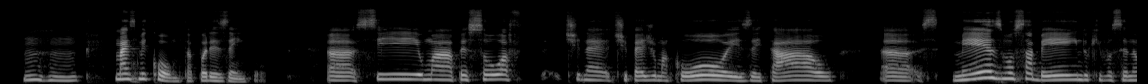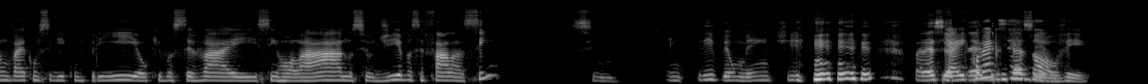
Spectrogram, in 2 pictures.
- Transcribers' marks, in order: laugh
- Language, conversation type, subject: Portuguese, advice, Como posso definir limites claros sobre a minha disponibilidade?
